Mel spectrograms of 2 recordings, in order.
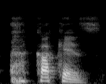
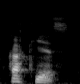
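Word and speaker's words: Miloš Kerkez: he's born in Sabia his name is kakz or maybe kakz I think I think that should be the right pronunciation Milos kakes that's a 20y old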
